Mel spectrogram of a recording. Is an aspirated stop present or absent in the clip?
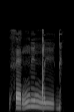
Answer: absent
